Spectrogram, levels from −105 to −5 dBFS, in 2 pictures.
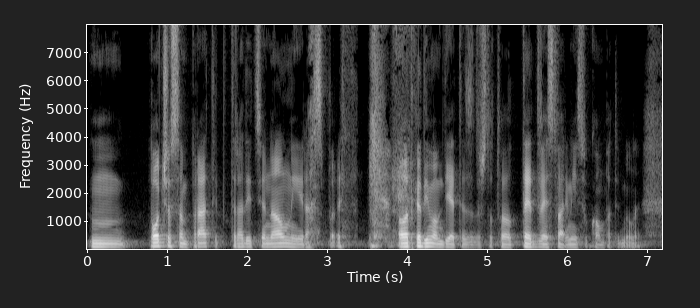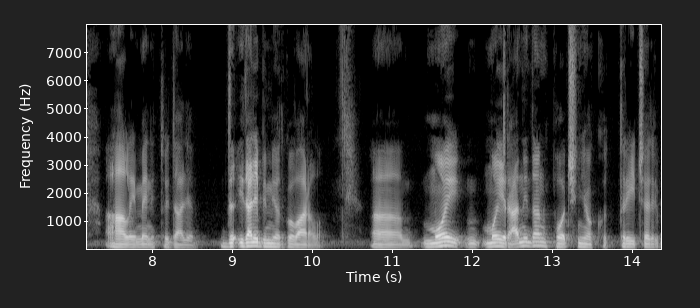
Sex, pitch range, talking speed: male, 90-115 Hz, 160 wpm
